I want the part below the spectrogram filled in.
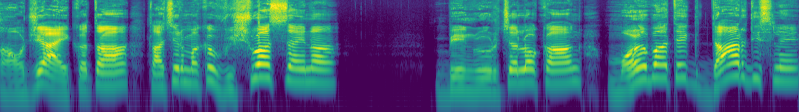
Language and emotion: Goan Konkani, surprised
